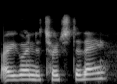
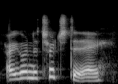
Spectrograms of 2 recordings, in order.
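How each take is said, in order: First: American intonation without the up-then-down tune. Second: British intonation: the voice goes up, then down.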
